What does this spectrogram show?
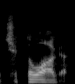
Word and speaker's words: Cheektowaga: I say Cheektowaga too. I say cheek too. But there are people who say like Chicktawaga. Chicktawaga. Yeah, there's definitely people who say it like that.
